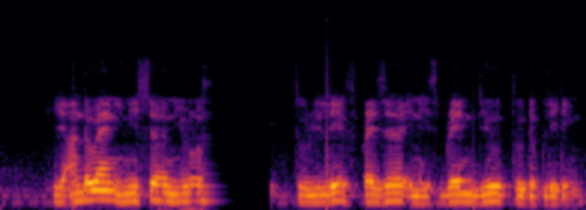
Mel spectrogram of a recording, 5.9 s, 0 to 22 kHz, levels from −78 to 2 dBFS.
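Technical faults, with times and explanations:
0.72 s, 3.25 s and 4.72 s, repeated buffer: New audio reached the output late, so the device replayed its last block, once at 0.72 s and twice at each later point. The repeated slice fits a buffer of about 5 ms, so each repeat is heard as a brief click or buzz with hard joins.
1.58–2.01 s, repeated packet loss (robotic sound): Packets failed to arrive again and again, leaving five holes, the longest 35 ms, with about 140 ms missing overall. The receiver patched each hole by extending the preceding sound, so roughly a third of the span is filler, heard as choppy speech with pieces missing.
2.03–2.71 s, long network dropout: The likely cause is a network outage that delivered no audio for about 660 ms. The receiver first stretches the last sound into a fading buzz, then about 420 ms of near silence follows before the speech resumes with that portion gone.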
